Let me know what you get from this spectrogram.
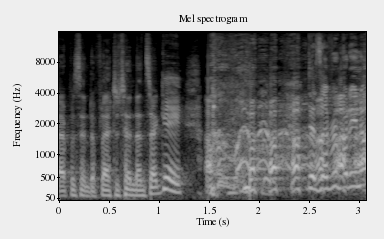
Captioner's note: laughing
